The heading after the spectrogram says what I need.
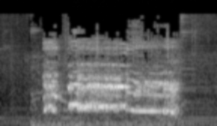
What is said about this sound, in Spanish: Es el despertador que me levanta todas las mañanas, así de claro, el gallo Paquito.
